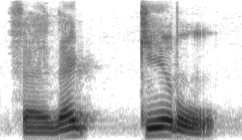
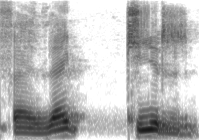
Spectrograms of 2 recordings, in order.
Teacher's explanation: Nah, maka ra-nya dibaca tipis ya. Bukan fadzakiru, tapi fadzakir tipis ya.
